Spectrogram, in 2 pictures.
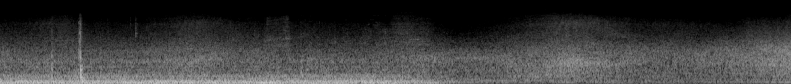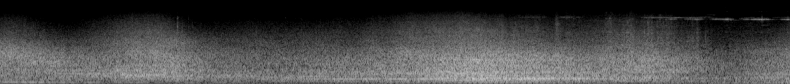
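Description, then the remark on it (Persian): Steady road noise from a moving car, with a low engine rumble early on and then a series of swelling whooshes like vehicles passing in traffic. No one speaks. “یکم آرومتر برو ردشون نکنی.”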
